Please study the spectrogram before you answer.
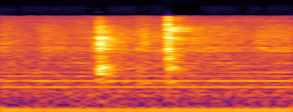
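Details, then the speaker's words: Very old living-room ceiling fan energised but stalled: low steady electrical hum with a few sharp ticks and blade vibration, no sound of turning, even after pushing the blades; owner suspects the rotation mechanism is broken. "I feel the blades vibrating, but it's not moving. Okay, you gotta push them."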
